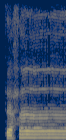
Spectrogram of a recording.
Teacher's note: مد ستة حركات لأنه بعد الحرف المد يوجد حرف مشدد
